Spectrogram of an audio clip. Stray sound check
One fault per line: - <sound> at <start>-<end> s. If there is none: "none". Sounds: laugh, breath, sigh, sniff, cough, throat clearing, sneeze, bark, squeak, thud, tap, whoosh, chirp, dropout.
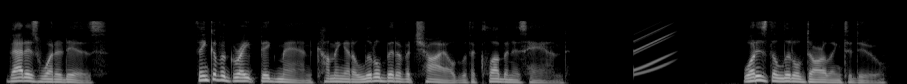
- chirp at 6.3-6.8 s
